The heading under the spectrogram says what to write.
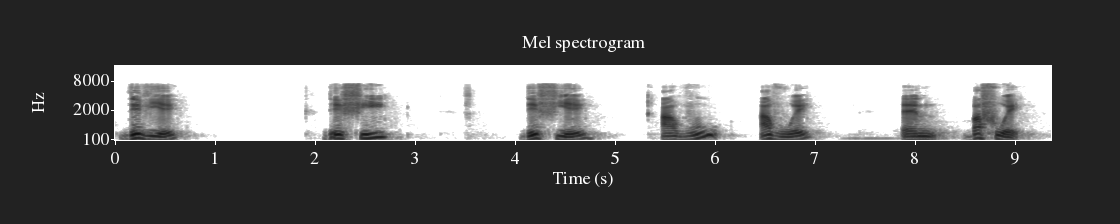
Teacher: Notice how the high vowels changes into the corresponding glide with the same features for backness and rounding.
